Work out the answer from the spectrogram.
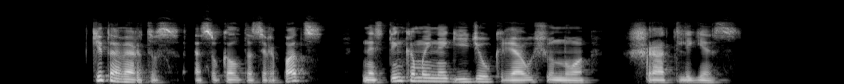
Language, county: Lithuanian, Klaipėda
